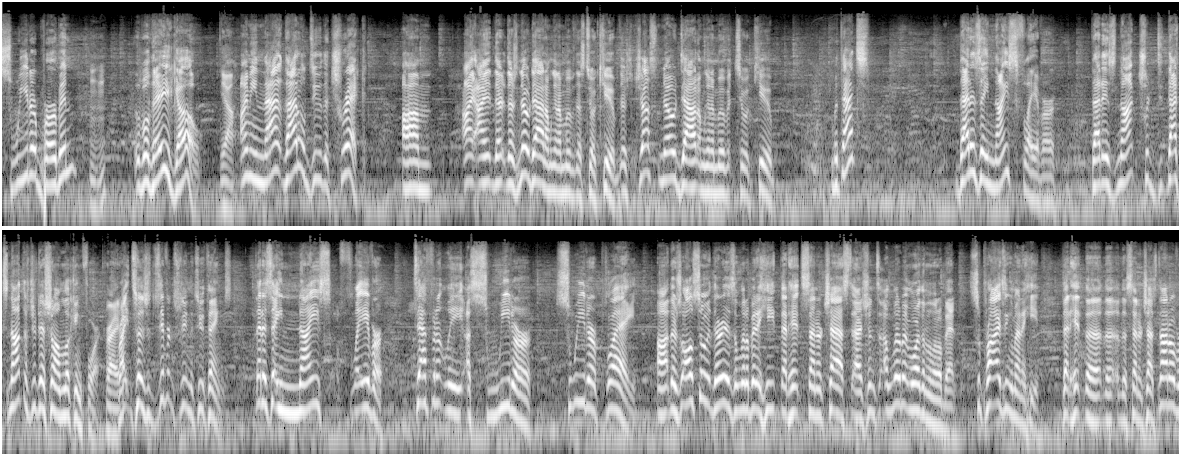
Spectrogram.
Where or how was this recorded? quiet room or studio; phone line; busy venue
busy venue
